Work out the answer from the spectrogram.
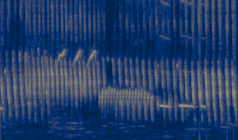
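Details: Canary singing duel: a fast pulsing buzzy roll repeated many times per second, dropping in pitch midway into a lower rattling trill, with thin high whistles layered over it.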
